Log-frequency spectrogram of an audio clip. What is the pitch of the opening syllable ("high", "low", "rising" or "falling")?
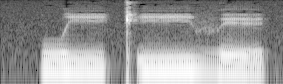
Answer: low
